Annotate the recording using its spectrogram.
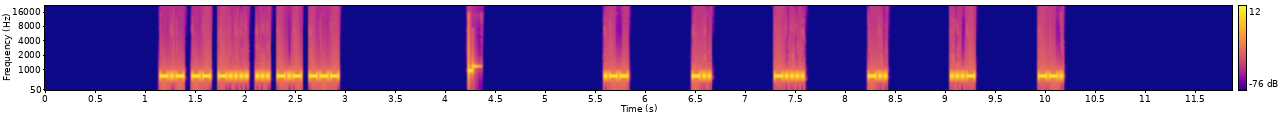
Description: Morse code, heard as a keyed tone, about 44 wpm, spaced as for 19 wpm, 700 Hz. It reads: KM6SKO WD6DVG
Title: USA Call Signs - 6 Characters - 8x Character Spacing - 45wpm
